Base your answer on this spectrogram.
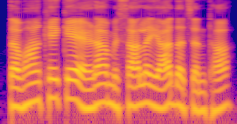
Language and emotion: Sindhi, neutral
